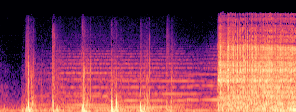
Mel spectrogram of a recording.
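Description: Six slow, evenly spaced footsteps thud over a low hum as someone walks toward a door, then a loud, steady rushing noise abruptly takes over for the last couple of seconds.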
